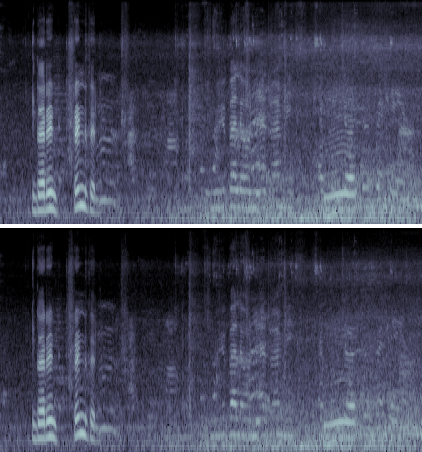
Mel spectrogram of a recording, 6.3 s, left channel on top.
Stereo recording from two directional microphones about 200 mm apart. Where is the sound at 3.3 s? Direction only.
45° right (ahead or behind).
